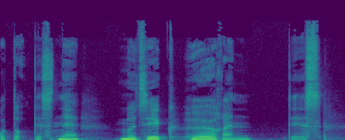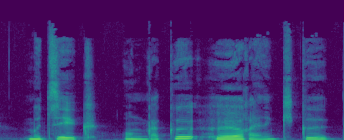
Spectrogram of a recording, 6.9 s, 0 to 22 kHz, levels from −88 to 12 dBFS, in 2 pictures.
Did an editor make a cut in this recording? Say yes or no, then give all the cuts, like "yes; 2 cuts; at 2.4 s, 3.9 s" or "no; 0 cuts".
no; 0 cuts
